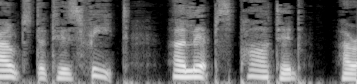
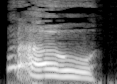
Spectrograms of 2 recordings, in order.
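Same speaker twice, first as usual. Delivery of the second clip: loud, higher, outraged outburst; sputtered protest; 4 semitones higher, 6 dB louder than usual. A narrator's reading. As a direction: burst out in protest. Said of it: "sputtered Calyx".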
